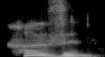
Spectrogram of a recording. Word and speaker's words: cousin: Cousin. See this S here? It has like a Z sound, like Zao. So cousin.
